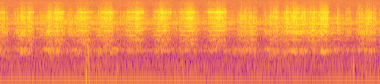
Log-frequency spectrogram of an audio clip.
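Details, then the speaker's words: Temporal bone dissection demonstration, drilling bone at level of the facial nerve vertical segment toward the styloid, near sigmoid sinus and perilabyrinthine air cells; steady high-pitched whirring hiss with faint grinding; surgical bone drill. "So this is level of my facial nerve vertical segment and I will drill all this bone to expose it till the styloid for"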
